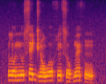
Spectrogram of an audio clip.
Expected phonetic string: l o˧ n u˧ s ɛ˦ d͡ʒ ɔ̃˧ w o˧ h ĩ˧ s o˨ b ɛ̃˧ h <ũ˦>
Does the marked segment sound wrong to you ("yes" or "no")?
yes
